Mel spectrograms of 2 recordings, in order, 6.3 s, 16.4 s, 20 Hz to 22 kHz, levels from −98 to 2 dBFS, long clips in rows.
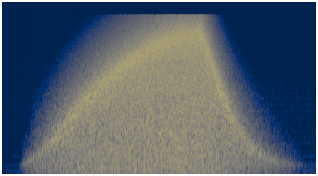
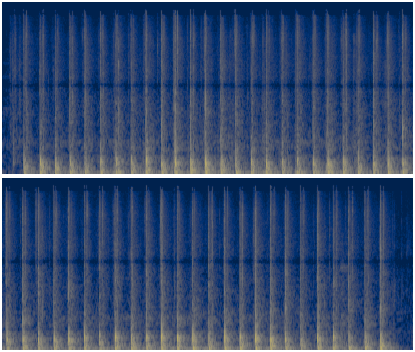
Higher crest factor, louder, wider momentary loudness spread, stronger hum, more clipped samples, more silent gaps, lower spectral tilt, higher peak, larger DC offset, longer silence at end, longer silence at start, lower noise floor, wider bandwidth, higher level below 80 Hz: second, 16 dB vs 24 dB; first, -15 LUFS vs -37 LUFS; first, 19 LU vs 8 LU; neither; neither; neither; second, 1 dB/octave vs -6 dB/octave; first, -6 dBFS vs -12 dBFS; neither; first, 1 s vs 0.4 s; first, 0.7 s vs 0.25 s; first, -67 dBFS vs -58 dBFS; second, 16 kHz vs 18 kHz; second, -50 dBFS vs -42 dBFS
